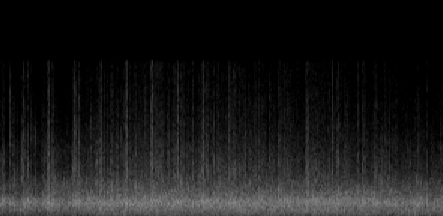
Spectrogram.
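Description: Audience applauding steadily, a dense patter of many hands clapping.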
